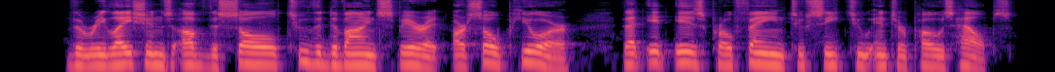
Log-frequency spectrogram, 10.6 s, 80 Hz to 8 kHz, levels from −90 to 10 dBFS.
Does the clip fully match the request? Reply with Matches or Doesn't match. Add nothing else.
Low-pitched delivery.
Matches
